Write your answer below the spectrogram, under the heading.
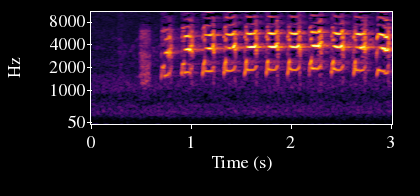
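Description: A Eurasian wryneck gives a fast run of about fourteen nasal, ringing 'quee' notes, steady in pitch and evenly spaced, after a brief rustle.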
